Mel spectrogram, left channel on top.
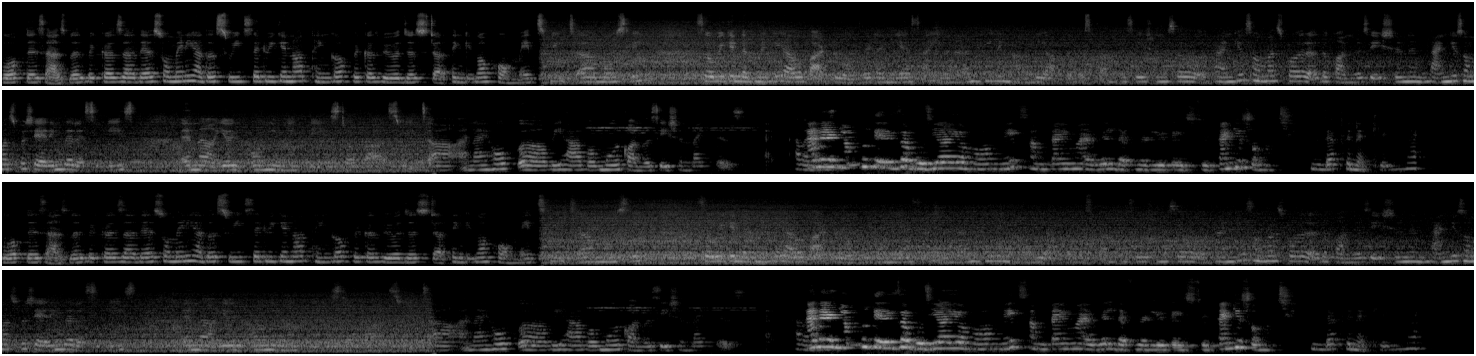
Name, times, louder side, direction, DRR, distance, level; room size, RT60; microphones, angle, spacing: voice 1, 0.0-22.3 22.7-23.3 27.8-28.9, left 3 dB, 40° left, 0.5 m, -40 dB
sound 1, 5.4-19.0, right 1 dB, 10° right, 2.0 m, -42 dB
voice 2, 22.8-27.6, right 3 dB, 40° right, 1.2 m, -34 dB
3.5 x 2.4 x 4.3 m
head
